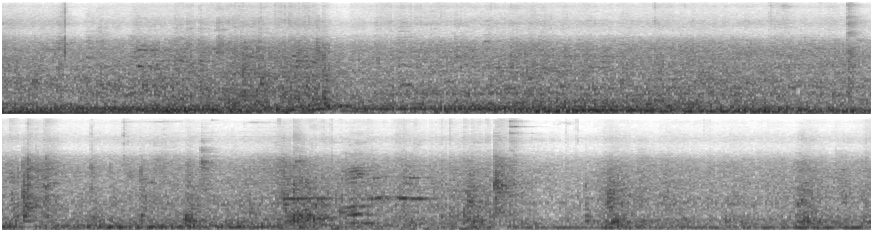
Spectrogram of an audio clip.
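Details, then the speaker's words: Old carbureted Yamaha Mio scooter: engine runs unevenly, sputters and sags under throttle and dies; stalls when throttled, cause checked in the carburettor (vacuum or jet needle suspected). "kali ini kita dapat pasien Mio ya Mio lama dengan kondisi merebet atau tidak mau digas"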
